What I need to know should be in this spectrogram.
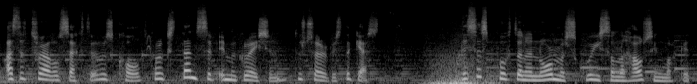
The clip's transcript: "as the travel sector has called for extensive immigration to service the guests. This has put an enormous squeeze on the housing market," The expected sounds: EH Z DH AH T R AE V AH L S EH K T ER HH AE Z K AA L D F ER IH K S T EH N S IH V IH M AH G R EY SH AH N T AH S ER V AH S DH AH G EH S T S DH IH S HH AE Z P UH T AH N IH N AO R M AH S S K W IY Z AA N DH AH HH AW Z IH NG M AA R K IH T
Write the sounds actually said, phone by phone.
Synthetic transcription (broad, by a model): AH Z DH AH T R AE V AH L S EH K T ER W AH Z K AA L D F ER IH K S T EH N S IH V IH M AH G R EY SH AH N T AH S ER V AH S DH AH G EH S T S DH IH S HH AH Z P UH T AH N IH N AO R M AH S S K W IY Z N DH AH HH AW S IH NG M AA R K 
